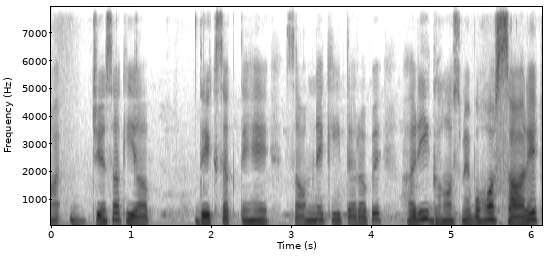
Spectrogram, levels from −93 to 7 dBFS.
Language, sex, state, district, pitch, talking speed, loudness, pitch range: Hindi, female, Uttar Pradesh, Hamirpur, 205 Hz, 135 wpm, -19 LUFS, 195-215 Hz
